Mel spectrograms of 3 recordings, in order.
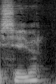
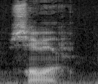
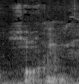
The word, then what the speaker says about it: Север: Потом знаменитый римский император Септимий Север, один из самых сильных римских императоров. – Извините, поправлю. Север. Север.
